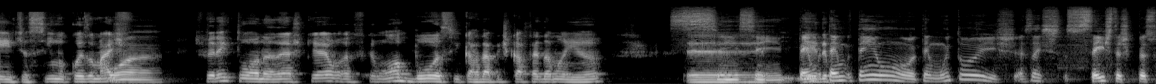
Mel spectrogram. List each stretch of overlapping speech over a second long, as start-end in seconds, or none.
6.9-8.4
